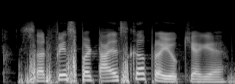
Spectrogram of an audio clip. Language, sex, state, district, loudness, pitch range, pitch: Hindi, male, Uttar Pradesh, Lucknow, -14 LUFS, 125-200 Hz, 155 Hz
